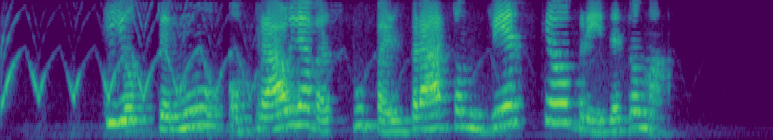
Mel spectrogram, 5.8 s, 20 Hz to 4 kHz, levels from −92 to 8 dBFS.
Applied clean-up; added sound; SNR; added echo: neural mask model RNNoise.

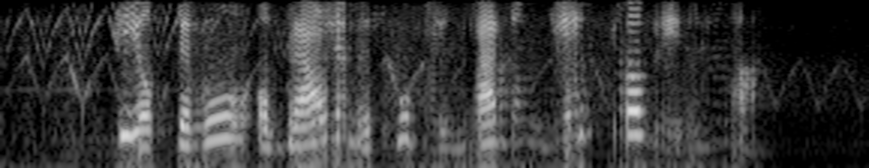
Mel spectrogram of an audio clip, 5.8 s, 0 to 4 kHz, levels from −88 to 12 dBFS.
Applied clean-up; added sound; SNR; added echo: neural separator model SepFormer WHAM!.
